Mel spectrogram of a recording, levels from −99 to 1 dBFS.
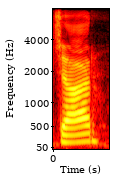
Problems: constant background noise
